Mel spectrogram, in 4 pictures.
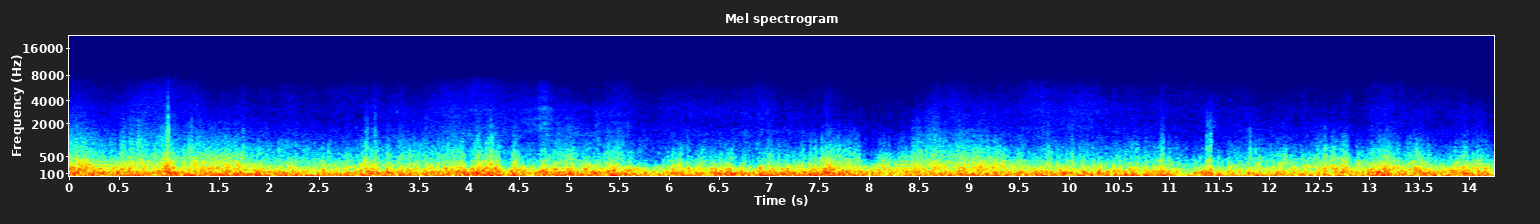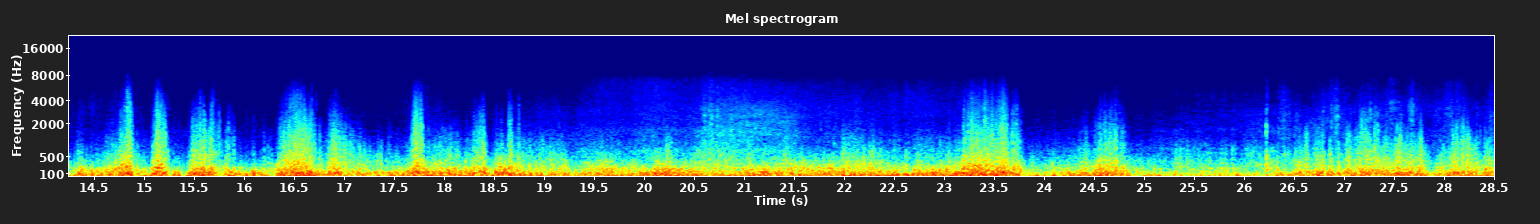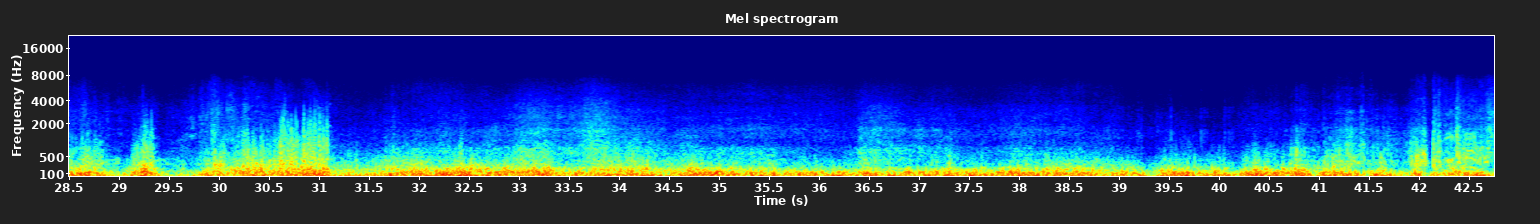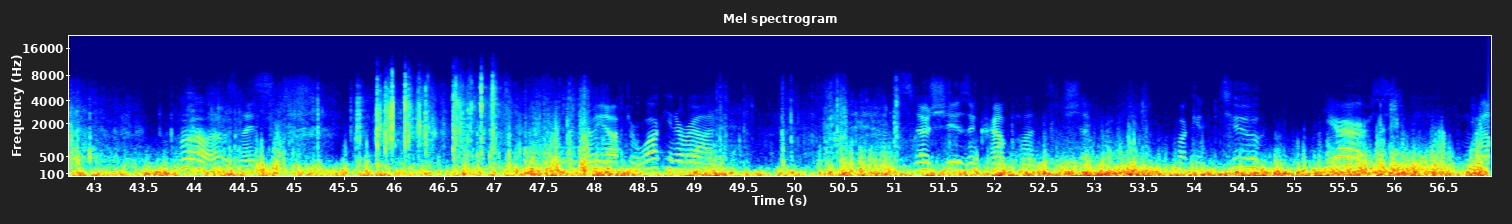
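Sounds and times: wind rumbling on microphone: 0.0 - 56.9.

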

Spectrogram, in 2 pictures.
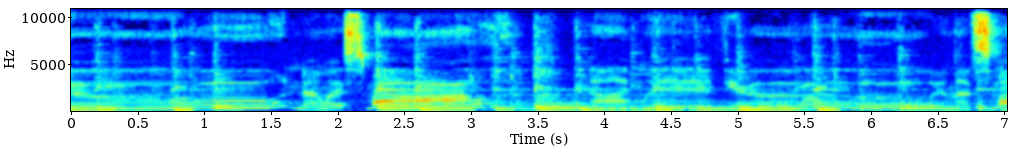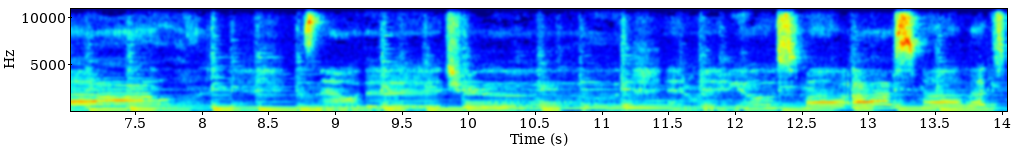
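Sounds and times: girl singing: 0.0 - 14.0.

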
